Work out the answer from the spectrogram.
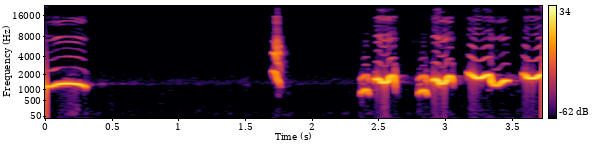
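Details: Black-throated laughingthrush singing: one clear whistled note, a pause, then a run of rich, warbling whistled phrases that rise and fall and come in quick succession. No other sounds.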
